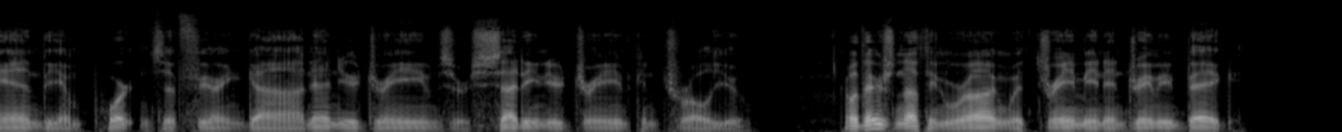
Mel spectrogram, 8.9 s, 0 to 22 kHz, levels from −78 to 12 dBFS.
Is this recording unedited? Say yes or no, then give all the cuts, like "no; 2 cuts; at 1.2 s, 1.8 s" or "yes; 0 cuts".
no; 3 cuts; at 2.0 s, 4.2 s, 5.3 s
